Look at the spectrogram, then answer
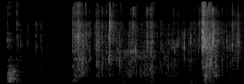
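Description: Nerf N-Strike Microshots cardboard box packaging torn open by hand, close crinkling and ripping in bursts, one surge after a short pause and another sharp rip near the end, with no talking.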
